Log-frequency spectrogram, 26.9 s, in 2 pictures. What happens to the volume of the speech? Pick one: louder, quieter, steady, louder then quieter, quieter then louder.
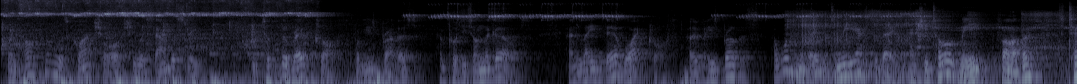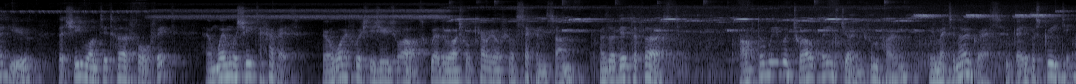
louder.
